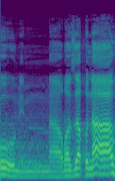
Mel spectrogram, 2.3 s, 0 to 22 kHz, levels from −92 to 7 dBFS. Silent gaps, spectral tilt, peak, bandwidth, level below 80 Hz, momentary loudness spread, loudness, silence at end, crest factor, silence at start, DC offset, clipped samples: none; -5 dB/octave; -6 dBFS; 15.5 kHz; -64 dBFS; 13 LU; -22 LUFS; 0 s; 16 dB; 0 s; under 0.1%; under 0.1%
